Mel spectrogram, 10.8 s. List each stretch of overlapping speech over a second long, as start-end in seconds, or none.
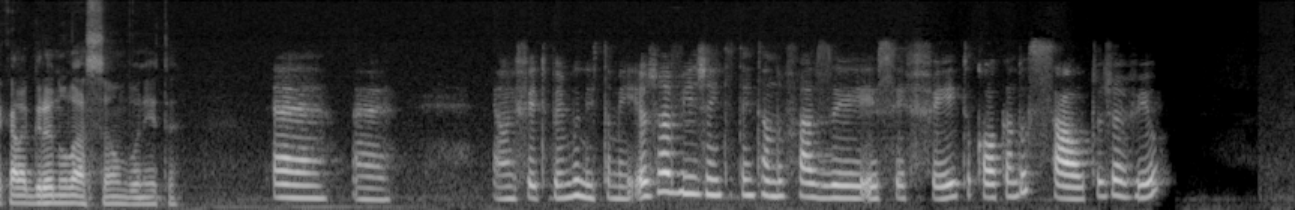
none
